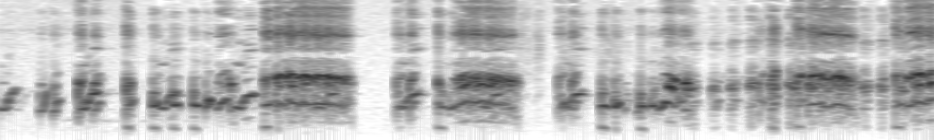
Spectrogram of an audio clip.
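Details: Lure recording of white-breasted waterhen, played to make hidden birds come out and rush in agitated: short clucking notes give way to longer loud, rasping croaks in pulsing bursts with brief gaps.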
